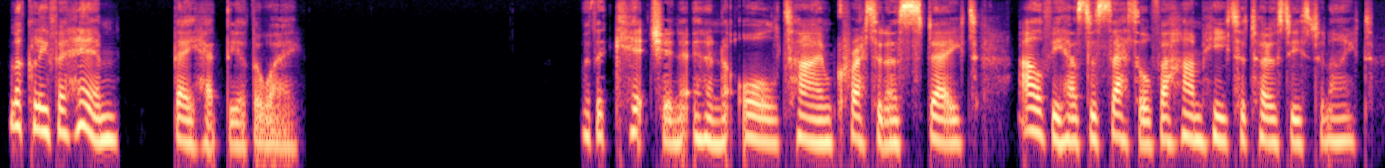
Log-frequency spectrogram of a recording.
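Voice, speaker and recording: Creaky-voiced male drama narrator. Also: fairly high pitch, a little mellow, no room sound, clean studio sound. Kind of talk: scripted audio drama narration.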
